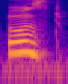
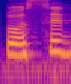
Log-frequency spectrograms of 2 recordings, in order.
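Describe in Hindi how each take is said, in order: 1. अंत में बस एक सादा t ध्वनि है। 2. अंत वाला भाग एक अलग अक्षर की तरह बोला जाता है। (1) "टोस्ट पढ़ेंगे" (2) "इसको टोस्टेड नहीं पढ़ेंगे"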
